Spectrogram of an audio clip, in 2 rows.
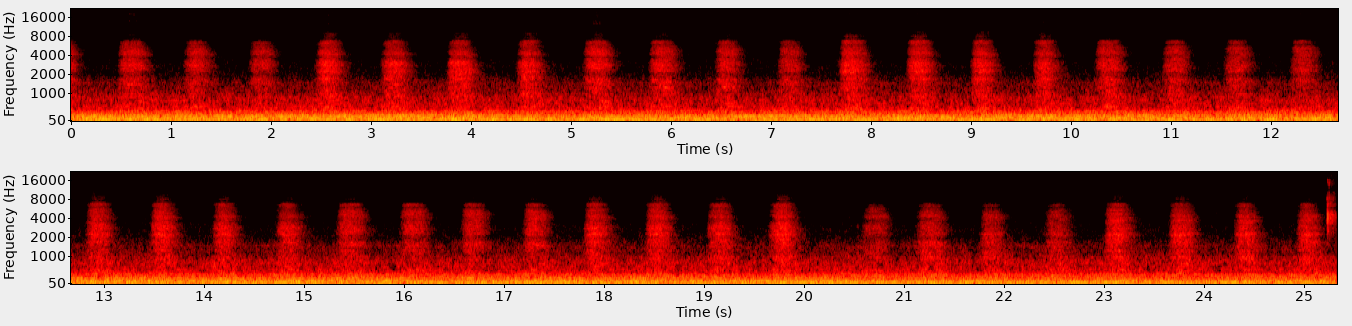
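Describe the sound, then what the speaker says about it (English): A person breathes slowly during yoga, inhaling and exhaling on a four-count, the soft breaths repeating in a steady, even rhythm over a quiet hum. "Keep breathing, inhaling 4, exhaling 4."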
